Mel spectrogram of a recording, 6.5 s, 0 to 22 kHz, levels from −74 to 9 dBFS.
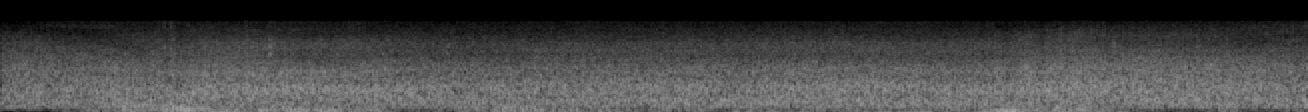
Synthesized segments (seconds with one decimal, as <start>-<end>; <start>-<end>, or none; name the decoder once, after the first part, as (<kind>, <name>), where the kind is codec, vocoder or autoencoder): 0.7-1.9 (vocoder, Vocos)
